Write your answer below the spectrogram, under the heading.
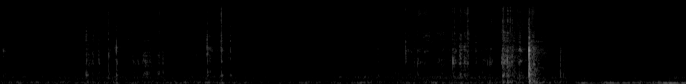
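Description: Faint handling sounds of fingers on a cardboard 3D-puzzle model: a few light clicks and scrapes, then a short spell of rustling about four seconds in that ends in one sharper click.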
